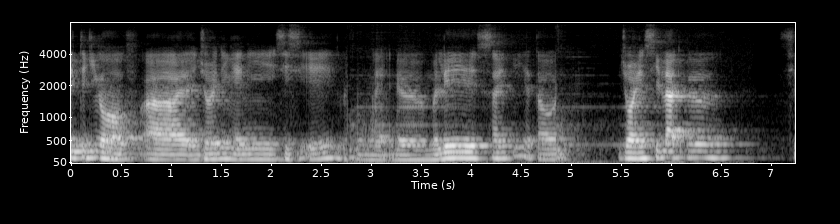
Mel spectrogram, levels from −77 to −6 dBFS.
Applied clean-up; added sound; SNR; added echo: neural separator model SepFormer DNS4.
